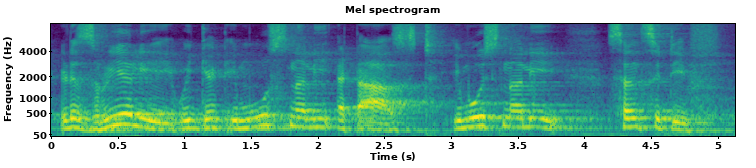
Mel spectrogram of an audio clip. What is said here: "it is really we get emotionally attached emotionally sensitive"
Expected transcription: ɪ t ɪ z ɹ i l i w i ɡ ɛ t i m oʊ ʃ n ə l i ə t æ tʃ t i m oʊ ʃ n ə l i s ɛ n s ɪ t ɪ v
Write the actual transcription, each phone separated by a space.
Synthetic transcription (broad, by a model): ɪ t ɪ z ɹ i l i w i ɡ ɛ t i m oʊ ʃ n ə l i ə t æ s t i m oʊ ʃ n ə l i s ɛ n s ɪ t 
